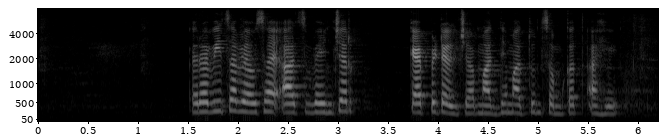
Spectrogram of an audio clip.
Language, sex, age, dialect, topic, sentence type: Marathi, female, 31-35, Standard Marathi, banking, statement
